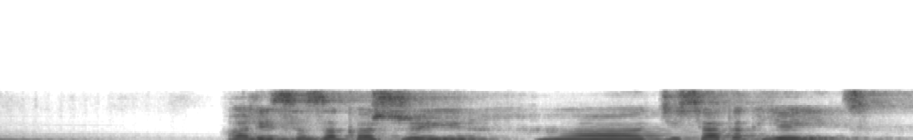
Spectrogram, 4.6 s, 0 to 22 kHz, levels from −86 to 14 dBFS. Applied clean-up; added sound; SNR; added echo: neural separator model SepFormer DNS4.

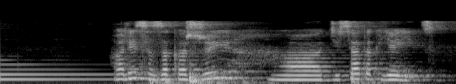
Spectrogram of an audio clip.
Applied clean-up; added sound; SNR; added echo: none; Bass guitar; 13 dB; reverberation time 0.8 s.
